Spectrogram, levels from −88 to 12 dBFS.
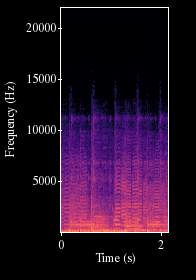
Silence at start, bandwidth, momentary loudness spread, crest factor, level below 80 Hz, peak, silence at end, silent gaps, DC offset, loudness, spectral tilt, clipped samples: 0 s; 12 kHz; 2 LU; 14 dB; -28 dBFS; -2 dBFS; 0 s; none; under 0.1%; -16 LUFS; -6 dB/octave; under 0.1%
